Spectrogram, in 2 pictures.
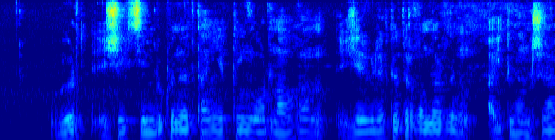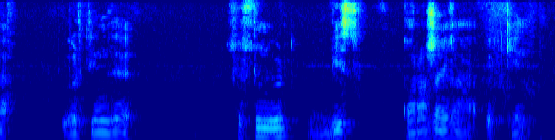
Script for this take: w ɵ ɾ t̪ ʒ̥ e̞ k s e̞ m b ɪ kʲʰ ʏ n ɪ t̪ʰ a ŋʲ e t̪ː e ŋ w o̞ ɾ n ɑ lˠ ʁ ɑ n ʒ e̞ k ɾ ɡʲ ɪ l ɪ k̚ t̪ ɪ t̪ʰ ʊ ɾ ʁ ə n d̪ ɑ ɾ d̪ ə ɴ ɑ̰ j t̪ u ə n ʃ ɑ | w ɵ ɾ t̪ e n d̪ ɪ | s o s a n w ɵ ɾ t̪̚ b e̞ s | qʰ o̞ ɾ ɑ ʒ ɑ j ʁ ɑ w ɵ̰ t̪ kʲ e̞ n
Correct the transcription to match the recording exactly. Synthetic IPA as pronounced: w ɵ ɾ t̪ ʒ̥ e̞ k s e̞ m b ɪ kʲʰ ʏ n ɪ t̪ʰ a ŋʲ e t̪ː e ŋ w o̞ ɾ n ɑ lˠ ʁ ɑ n ʒ e̞ ɾ ɡʲ ɪ l ɪ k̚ t̪ ɪ t̪ʰ ʊ ɾ ʁ ə n d̪ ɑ ɾ d̪ ə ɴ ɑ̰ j t̪ u ə n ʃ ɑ | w ɵ ɾ t̪ e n d̪ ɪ | s o s ə n w ɵ ɾ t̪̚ b e̞ s | qʰ o̞ ɾ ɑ ʒ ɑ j ʁ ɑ w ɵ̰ t̪ kʲ e̞ n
